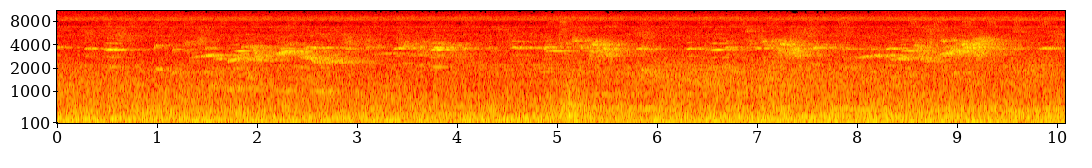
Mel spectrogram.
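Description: Birds calling, short high chirping phrases repeating every second or two over a steady background hiss.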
